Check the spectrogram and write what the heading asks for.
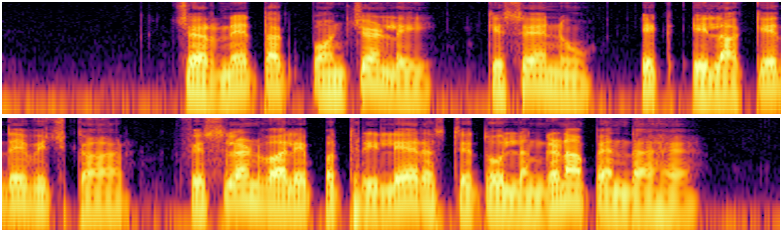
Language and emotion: Punjabi, neutral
